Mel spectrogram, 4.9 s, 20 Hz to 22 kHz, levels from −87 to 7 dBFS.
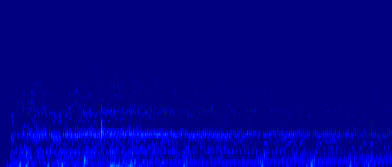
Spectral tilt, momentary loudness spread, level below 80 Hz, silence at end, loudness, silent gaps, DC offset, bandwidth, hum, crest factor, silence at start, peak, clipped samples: -4 dB/octave; 2 LU; -82 dBFS; 0 s; -69 LUFS; none; under 0.1%; 16 kHz; none; 18 dB; 0 s; -52 dBFS; under 0.1%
